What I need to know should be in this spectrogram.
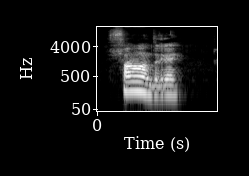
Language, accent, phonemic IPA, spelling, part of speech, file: French, Canada, /fɑ̃.dʁɛ/, fendraient, verb, LL-Q150 (fra)-fendraient.wav
- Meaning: third-person plural conditional of fendre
